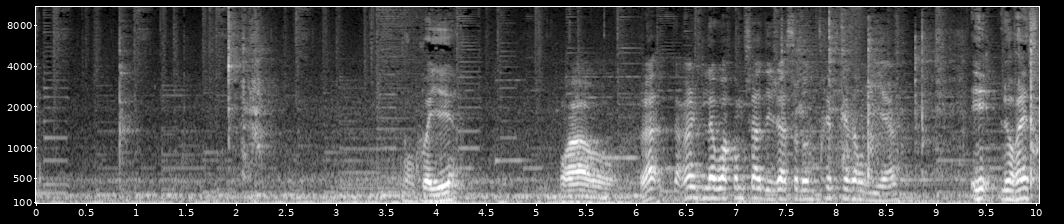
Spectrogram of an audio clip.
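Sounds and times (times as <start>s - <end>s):
low steady hum: 0.0s - 10.0s
utensil scraping and clinking on dishes while serving truffade onto a plate: 1.9s - 2.4s, 7.4s - 10.0s
speech: 3.8s - 4.4s, 5.2s - 10.0s
sharp clatters of dishes: 7.4s - 10.0s.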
